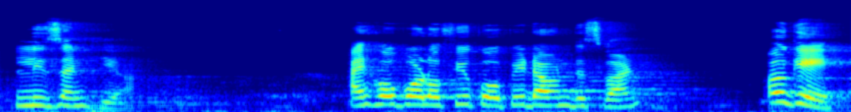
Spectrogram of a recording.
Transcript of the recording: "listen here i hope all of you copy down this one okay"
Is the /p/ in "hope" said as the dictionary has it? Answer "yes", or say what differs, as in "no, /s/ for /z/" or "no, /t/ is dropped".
yes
